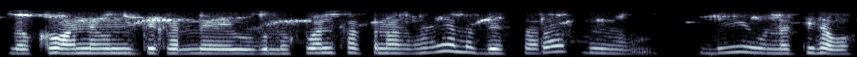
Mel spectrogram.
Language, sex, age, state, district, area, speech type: Odia, female, 18-30, Odisha, Jagatsinghpur, rural, conversation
